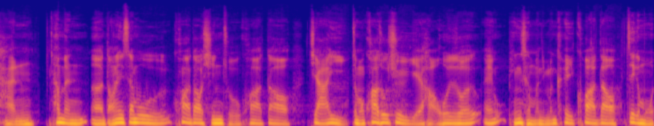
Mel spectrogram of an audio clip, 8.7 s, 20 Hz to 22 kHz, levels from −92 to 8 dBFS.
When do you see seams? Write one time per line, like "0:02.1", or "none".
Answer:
none

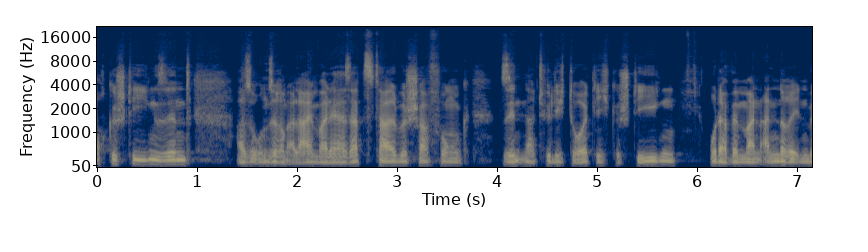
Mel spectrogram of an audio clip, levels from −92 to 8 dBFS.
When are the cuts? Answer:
0:01.9

